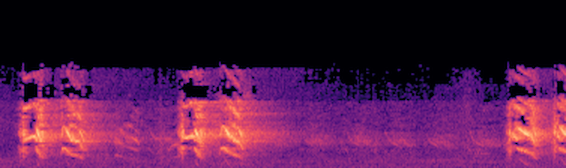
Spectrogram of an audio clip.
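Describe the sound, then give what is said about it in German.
An introduced, non-native bird calls in three bright, harsh bursts, each a quick pair of chirping notes, with pauses between them. The calls are clear, with no talking. “Und der Vogel klingt so.”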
